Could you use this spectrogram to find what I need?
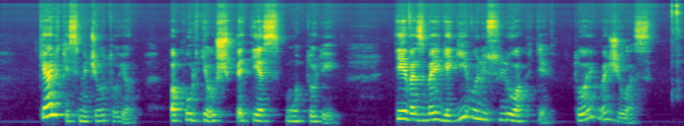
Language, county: Lithuanian, Marijampolė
